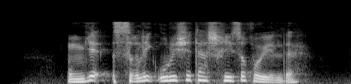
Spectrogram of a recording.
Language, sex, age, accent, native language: Uzbek, male, 18-24, Surxondaryo, Uzbek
